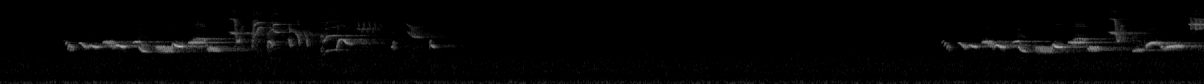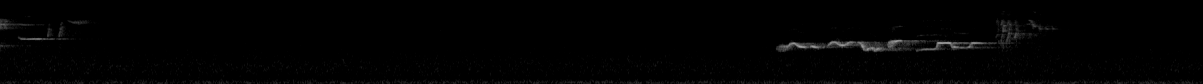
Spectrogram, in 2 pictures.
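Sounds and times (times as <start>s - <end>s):
common blackbird singing: 0.7s - 4.5s, 9.4s - 13.1s, 19.8s - 22.7s.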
